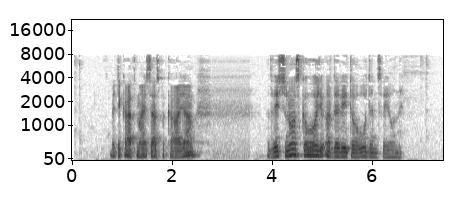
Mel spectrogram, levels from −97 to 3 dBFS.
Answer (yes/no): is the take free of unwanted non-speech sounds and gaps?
yes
